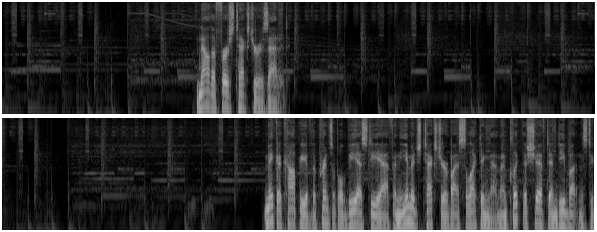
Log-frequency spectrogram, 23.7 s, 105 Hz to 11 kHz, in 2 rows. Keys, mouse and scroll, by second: 0.9 click, 2.6 click, 2.7 click, 10.8 click, 12.8 click, 13.5-14.8 scroll down 7, 15.2 scroll, 16.0 scroll down 7, 16.1 scroll up 1, 16.2 middle click, 18.3 click, 21.0 d.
